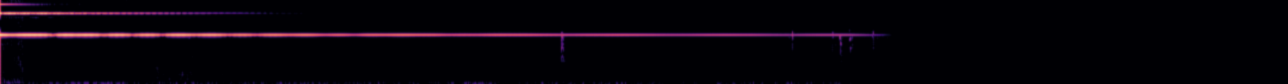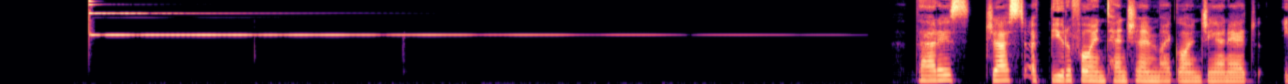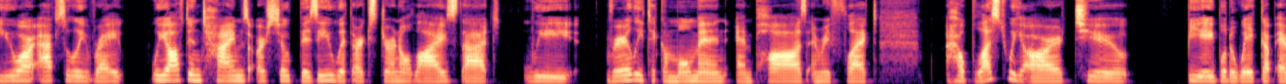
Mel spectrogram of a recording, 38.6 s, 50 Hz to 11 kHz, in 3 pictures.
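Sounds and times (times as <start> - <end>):
meditation chimes struck: 0.0 - 8.9, 13.8 - 21.6
speech: 22.0 - 38.6.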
